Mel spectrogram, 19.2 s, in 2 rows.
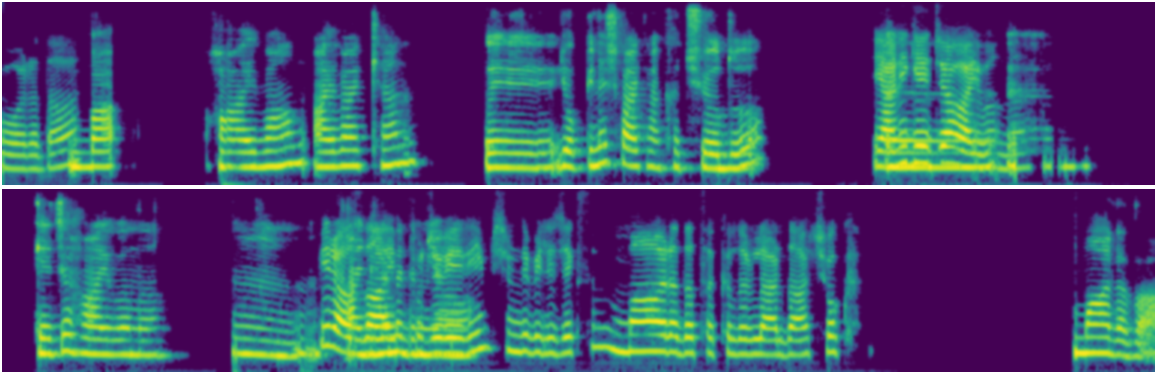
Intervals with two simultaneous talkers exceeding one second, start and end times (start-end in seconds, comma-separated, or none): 12.2-13.6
